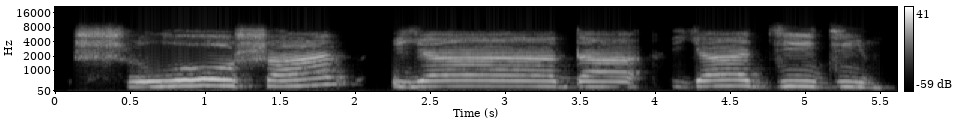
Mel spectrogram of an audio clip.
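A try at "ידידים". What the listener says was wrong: Только не я, а как еще раз попробуй первый слог?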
